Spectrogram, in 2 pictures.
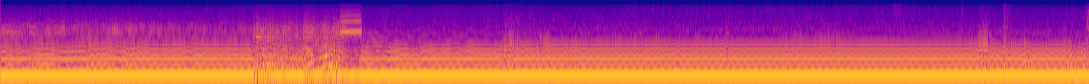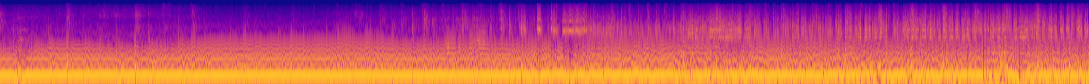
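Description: Hardcore punk band playing live, very loud and distorted: a heavy, steady low drone from the amplified bass and guitars runs throughout, with busier percussive hits building up in the second half.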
